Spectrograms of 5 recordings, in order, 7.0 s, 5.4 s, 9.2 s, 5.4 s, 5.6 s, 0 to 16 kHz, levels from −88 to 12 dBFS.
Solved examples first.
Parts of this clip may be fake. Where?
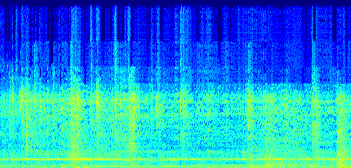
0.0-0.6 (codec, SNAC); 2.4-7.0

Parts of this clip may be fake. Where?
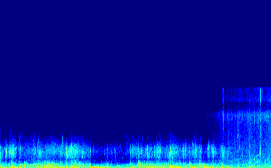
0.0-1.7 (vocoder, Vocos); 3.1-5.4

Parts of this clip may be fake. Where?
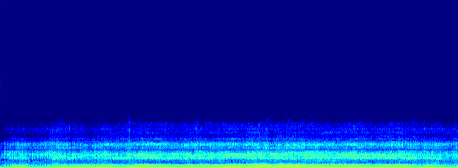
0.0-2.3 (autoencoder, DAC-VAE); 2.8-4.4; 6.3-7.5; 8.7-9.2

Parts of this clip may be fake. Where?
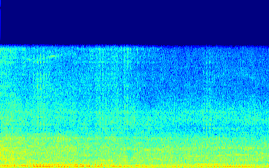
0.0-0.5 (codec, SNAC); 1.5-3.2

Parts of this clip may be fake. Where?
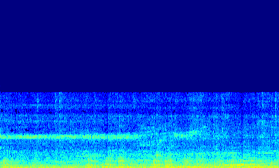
4.5-5.6 (codec, SNAC)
